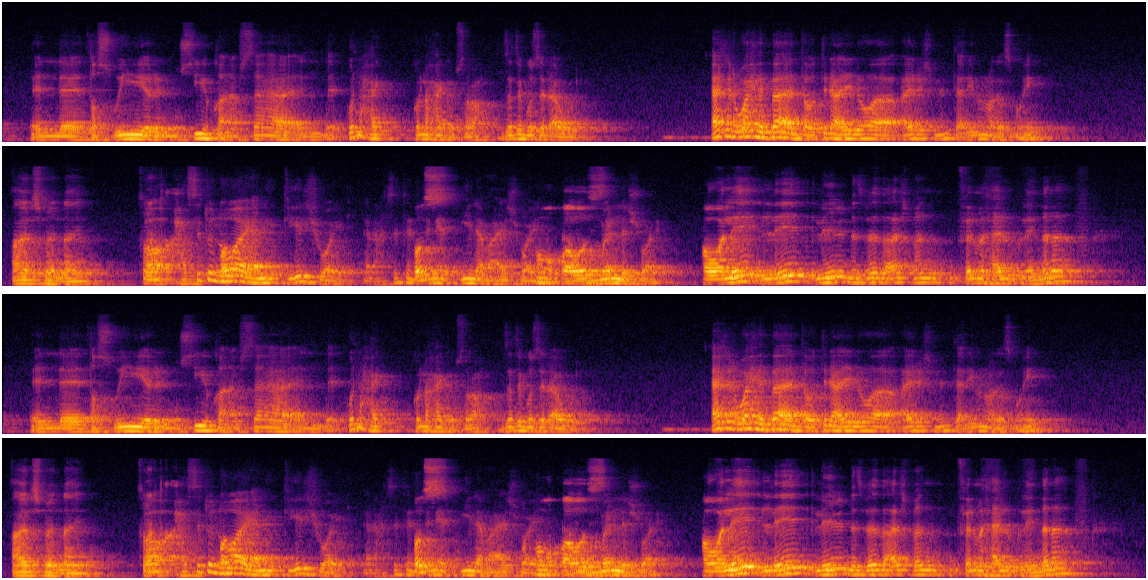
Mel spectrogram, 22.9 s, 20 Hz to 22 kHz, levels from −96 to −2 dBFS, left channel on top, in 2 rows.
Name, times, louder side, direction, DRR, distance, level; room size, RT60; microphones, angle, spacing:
voice 1, 0.3-3.8 4.1-5.8 7.1-10.4 12.9-18.0, equal, 10° left, 3 dB, 0.6 m, -19 dB
voice 2, 11.5-12.3 12.8-13.2 13.6-13.7 15.6-15.9 16.8-17.4 18.4-22.1, equal, 35° right, 5 dB, 0.8 m, -18 dB
7.2 x 5.0 x 5.6 m, 0.93 s
head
